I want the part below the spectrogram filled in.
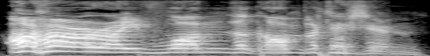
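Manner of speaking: a loud, high, hammed-up pirate's growl on Arr, then a pirate accent. Reading out a listener's win as a pirate. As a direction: ham it up like a stage pirate claiming his prize. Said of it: "Can you d-, do anything about that?".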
